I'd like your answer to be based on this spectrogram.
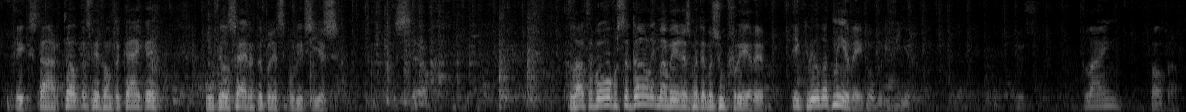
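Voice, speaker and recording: An actor playing a brisk, businesslike middle-aged police inspector who gives clipped orders. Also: male voice, fairly high pitch, expressive, dark tone, natural voice. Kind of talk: radio play acting.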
